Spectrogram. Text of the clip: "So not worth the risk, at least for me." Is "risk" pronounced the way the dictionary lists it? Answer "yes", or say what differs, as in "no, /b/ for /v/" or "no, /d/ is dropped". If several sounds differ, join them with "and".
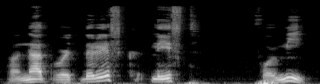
yes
